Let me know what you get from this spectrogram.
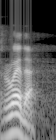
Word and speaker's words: Rueda: You said it correctly, sir. It's Rueda. You see, in Spanish, the R is a little difficult to pronounce,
